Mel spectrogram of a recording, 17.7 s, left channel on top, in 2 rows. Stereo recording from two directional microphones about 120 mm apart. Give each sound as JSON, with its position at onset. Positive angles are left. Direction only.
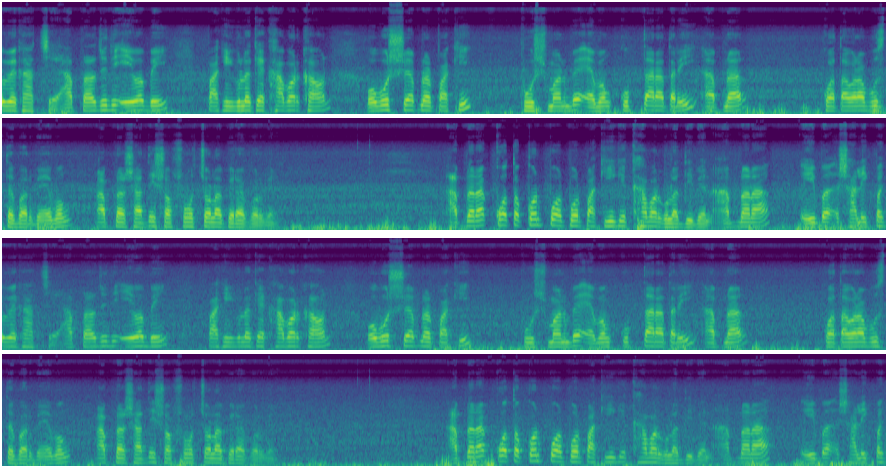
{"t": 0.0, "sound": "speech", "side_deg": 65}
{"t": 2.0, "sound": "speech", "side_deg": 90}
{"t": 5.2, "sound": "speech", "side_deg": 50}
{"t": 10.9, "sound": "speech", "side_deg": 35}
{"t": 13.3, "sound": "speech", "side_deg": 50}
{"t": 14.1, "sound": "speech", "side_deg": 35}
